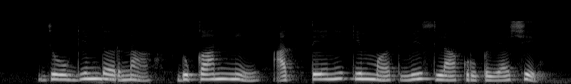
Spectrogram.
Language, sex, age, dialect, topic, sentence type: Marathi, female, 25-30, Northern Konkan, banking, statement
